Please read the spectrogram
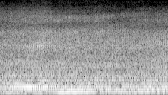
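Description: Harapan Jaya intercity coach passing close by, its diesel engine giving a steady low drone over tyre and road noise, loudest in the middle second.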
